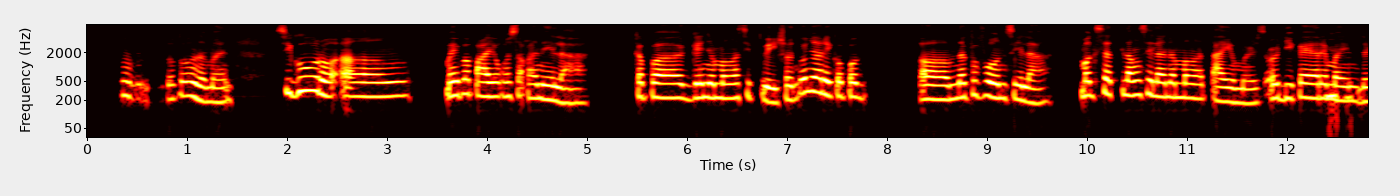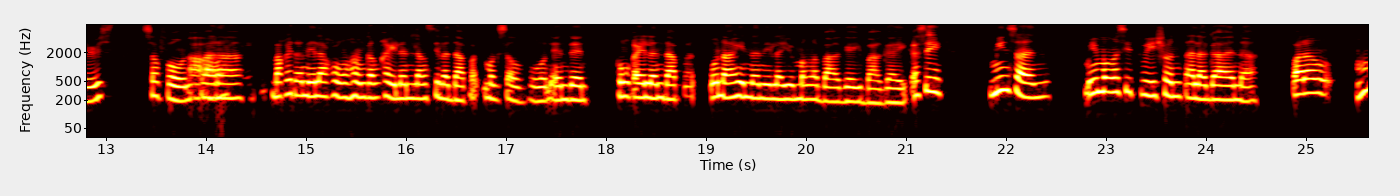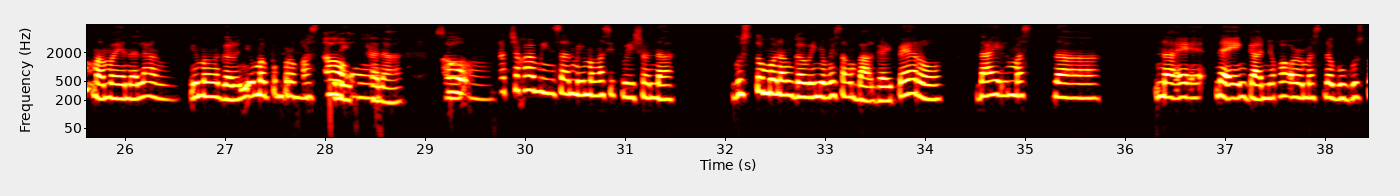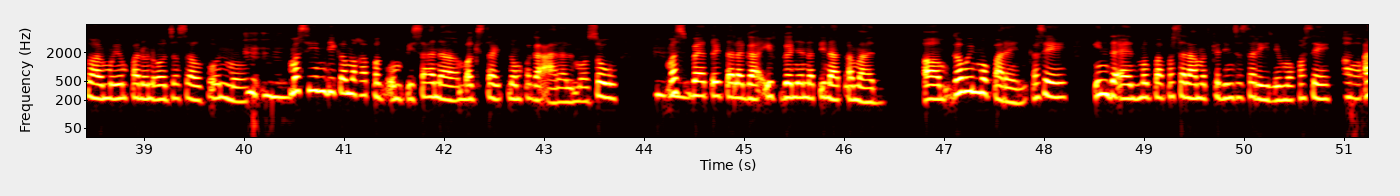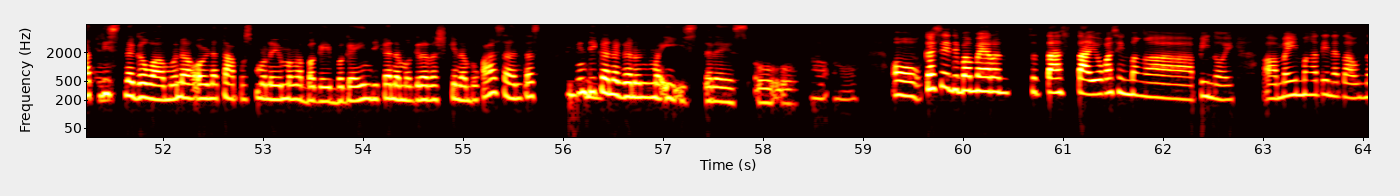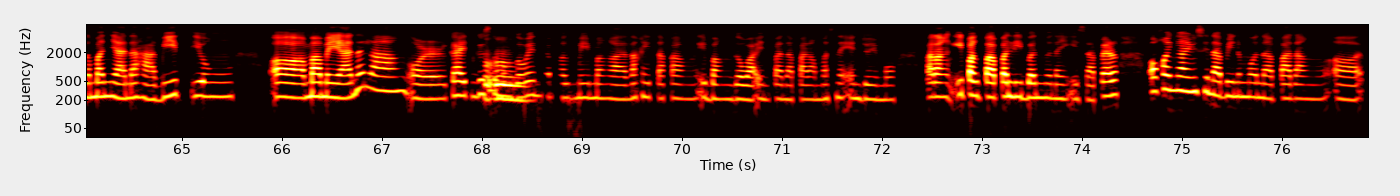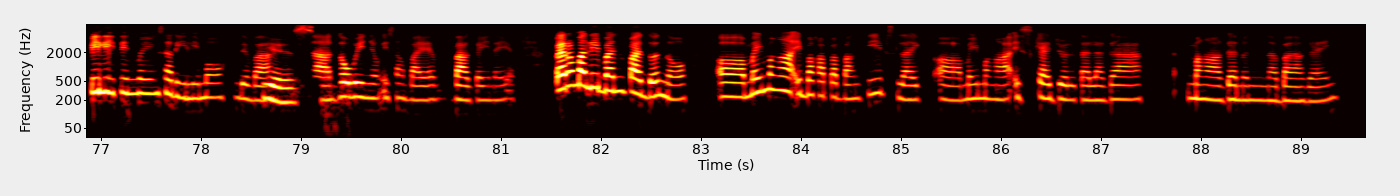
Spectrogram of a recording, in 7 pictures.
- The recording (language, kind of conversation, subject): Filipino, podcast, Paano mo nilalabanan ang katamaran sa pag-aaral?
- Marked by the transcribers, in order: in English: "situation"; in English: "reminders"; in English: "situation"; in English: "situation"; in English: "mañana habit"; "bagay" said as "bayay"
